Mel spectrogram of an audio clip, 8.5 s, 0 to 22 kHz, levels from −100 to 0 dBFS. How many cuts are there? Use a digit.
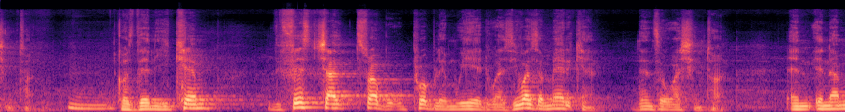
0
